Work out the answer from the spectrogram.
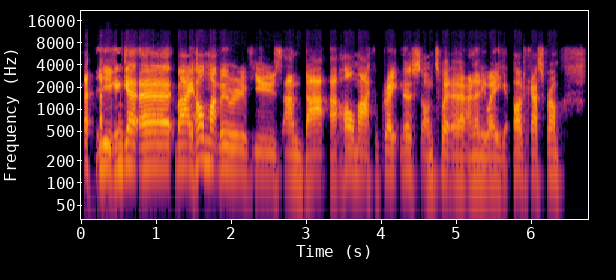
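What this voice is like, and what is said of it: Robot voice. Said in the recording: “I'm going to do robot voice now.”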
